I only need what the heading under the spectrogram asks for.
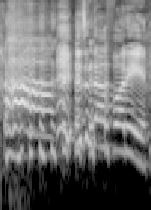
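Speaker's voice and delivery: high, loud laughing exclamation. Real, not acted. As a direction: say it through a big incredulous laugh, drawn out. Bitter laugh at unequal apologies.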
